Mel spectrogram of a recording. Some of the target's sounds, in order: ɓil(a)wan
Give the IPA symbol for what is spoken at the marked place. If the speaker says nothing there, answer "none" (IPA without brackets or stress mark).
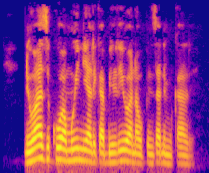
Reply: i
